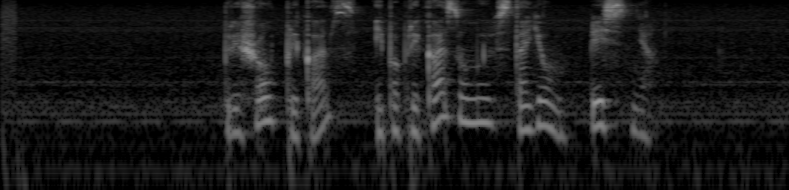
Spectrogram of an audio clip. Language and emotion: Russian, positive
